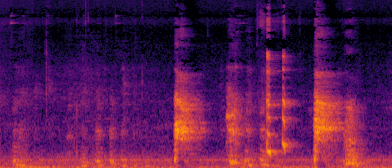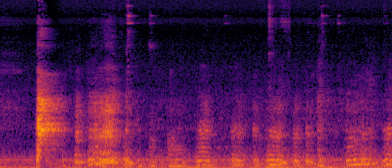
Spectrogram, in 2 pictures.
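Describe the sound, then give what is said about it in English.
A puppy yips and barks in short, playful bursts while playing under a couch, mixed with little growls and whimpers, over a low background rumble. “Silly puppy.”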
